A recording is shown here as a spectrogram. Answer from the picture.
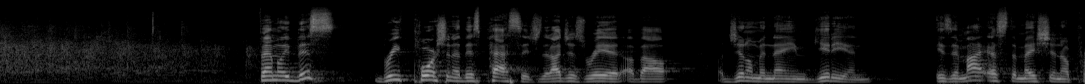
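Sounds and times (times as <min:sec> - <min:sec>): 
audience clapping hands: 0:00.0 - 0:02.7
speech: 0:02.6 - 0:08.8, 0:09.4 - 0:10.8.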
